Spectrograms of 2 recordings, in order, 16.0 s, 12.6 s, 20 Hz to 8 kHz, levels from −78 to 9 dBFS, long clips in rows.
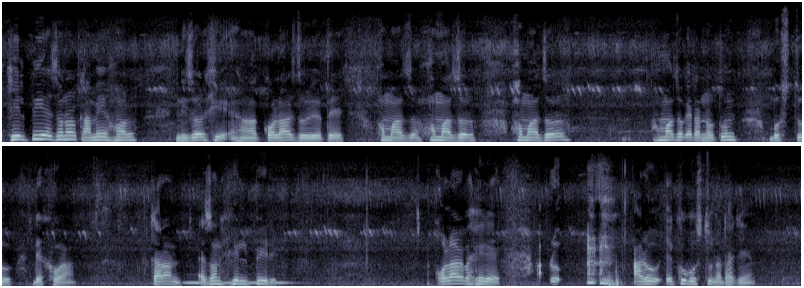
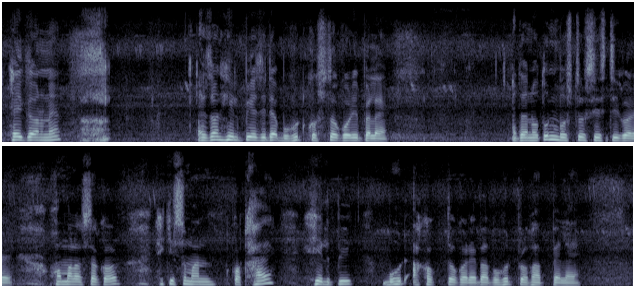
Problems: constant background noise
